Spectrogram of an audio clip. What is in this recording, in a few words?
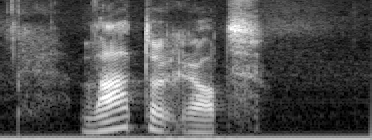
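"waterrat", Dutch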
